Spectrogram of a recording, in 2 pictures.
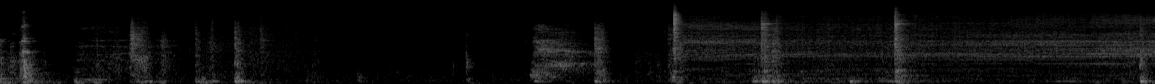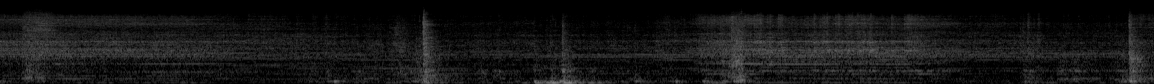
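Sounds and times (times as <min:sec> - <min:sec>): small electric motor running: 0:06.8 - 0:23.0.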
